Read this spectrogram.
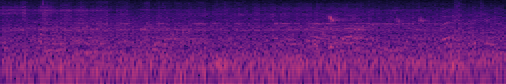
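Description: A toy train's motor whirs softly as it runs.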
